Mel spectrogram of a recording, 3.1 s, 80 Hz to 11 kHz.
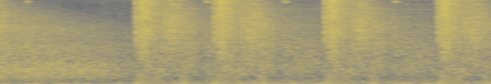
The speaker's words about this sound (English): And all of a sudden, like out of nowhere, 5 gunshots.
